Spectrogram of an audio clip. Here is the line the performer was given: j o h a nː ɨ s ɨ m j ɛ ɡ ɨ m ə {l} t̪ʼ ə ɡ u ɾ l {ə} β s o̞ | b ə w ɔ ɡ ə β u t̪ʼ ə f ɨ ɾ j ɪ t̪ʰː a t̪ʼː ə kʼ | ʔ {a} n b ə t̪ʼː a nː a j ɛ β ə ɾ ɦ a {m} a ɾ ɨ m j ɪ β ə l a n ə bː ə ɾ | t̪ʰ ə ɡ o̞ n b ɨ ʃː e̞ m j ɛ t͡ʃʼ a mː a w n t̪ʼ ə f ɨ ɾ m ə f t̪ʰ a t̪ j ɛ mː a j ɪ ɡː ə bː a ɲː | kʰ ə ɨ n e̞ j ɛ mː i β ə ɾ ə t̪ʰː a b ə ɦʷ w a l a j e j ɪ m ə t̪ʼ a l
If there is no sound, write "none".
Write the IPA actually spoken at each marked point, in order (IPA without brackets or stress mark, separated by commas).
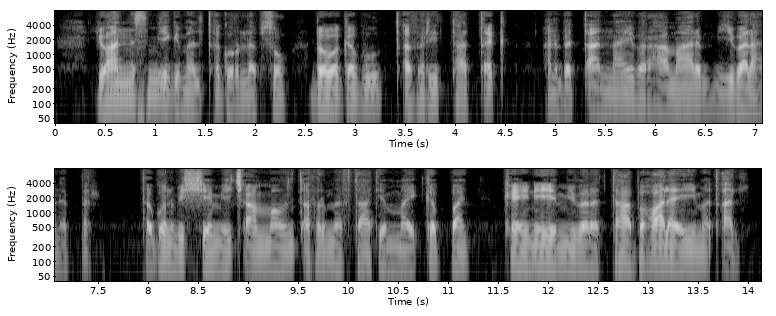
l, ə, a, m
